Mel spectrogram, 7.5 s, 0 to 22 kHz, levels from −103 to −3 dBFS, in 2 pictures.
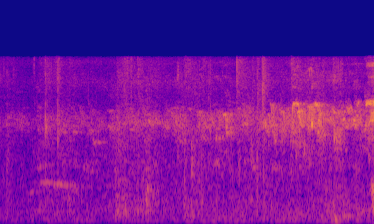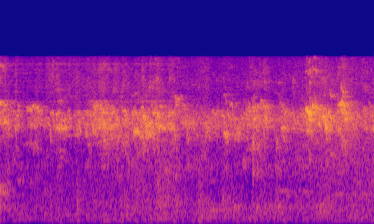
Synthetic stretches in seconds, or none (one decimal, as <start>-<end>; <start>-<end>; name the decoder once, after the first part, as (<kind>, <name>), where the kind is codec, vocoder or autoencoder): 3.4-5.5 (vocoder, HiFi-GAN)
